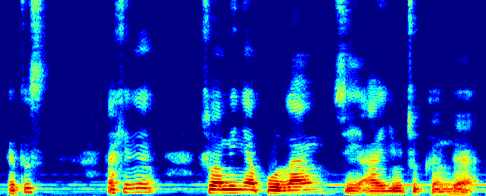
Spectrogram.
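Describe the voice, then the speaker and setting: A man's voice: medium pitch, takes it slowly, creaky, soft background music. A man hosting a podcast, casually telling a horror story and acting out the people in it. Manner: lively, acts out quoted voices. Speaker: podcast host.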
